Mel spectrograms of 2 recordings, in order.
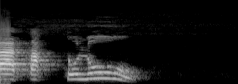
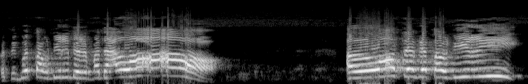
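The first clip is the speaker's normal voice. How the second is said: much higher, louder monkey retort, fast then held; monkey shouting back; 7 semitones higher, 8 dB louder than usual. Acted. Monkey shouting back at the angry man, mock loud retort. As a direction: build to a shrill-free loud comeback as the monkey. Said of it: "Apa kata monyet?".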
